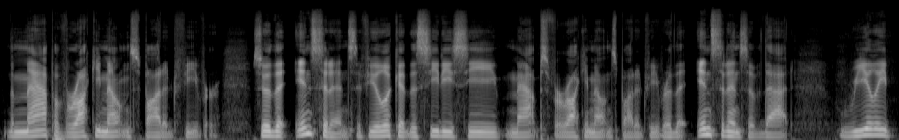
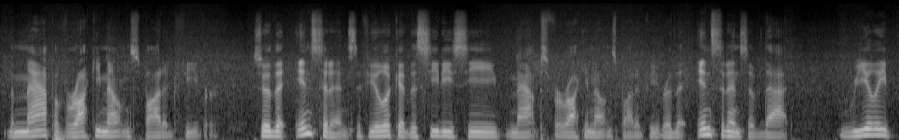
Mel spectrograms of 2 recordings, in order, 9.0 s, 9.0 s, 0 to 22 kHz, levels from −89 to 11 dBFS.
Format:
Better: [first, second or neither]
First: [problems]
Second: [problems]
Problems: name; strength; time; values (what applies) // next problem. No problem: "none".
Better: first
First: none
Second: hiss; faint; throughout; 20 dB below the speech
